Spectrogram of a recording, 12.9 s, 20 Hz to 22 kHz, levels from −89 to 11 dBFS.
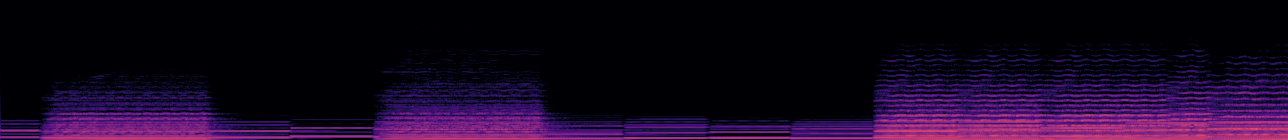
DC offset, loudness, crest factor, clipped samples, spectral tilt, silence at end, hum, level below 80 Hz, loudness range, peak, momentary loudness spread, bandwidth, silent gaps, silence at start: under 0.1%; -33 LUFS; 18 dB; under 0.1%; -4 dB/octave; 0 s; none; -76 dBFS; 11 LU; -18 dBFS; 16 LU; 15 kHz; none; 0 s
